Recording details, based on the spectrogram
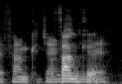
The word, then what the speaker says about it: Famke Janssen: You got my pronunciation might be off, but Famke Janssen. I believe is the correct pronunciation. – I think it's Famke. Yeah, Famke Janssen.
